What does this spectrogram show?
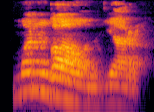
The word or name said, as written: Mengawoon yarre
